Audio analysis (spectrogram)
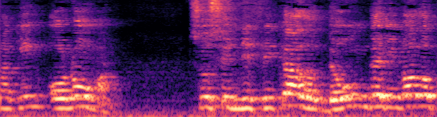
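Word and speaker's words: ὄνομα: En griego, miren la pronunciación aquí, onoma.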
